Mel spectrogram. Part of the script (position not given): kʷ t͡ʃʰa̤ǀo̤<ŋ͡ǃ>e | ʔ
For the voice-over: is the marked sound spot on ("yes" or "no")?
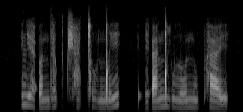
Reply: yes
